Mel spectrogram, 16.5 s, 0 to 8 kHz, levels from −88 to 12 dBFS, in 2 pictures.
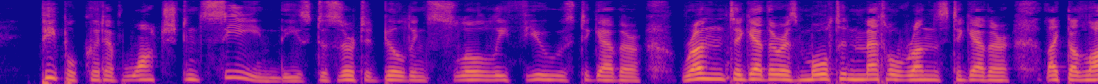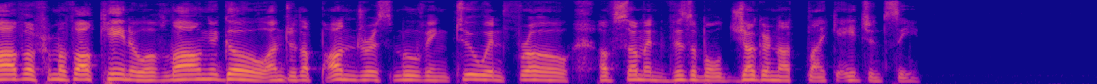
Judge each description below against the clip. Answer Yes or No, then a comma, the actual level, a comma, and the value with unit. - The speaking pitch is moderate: Yes, medium, 155 Hz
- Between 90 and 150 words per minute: Yes, average, 145 wpm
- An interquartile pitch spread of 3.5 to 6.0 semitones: No, average, 3.0 semitones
